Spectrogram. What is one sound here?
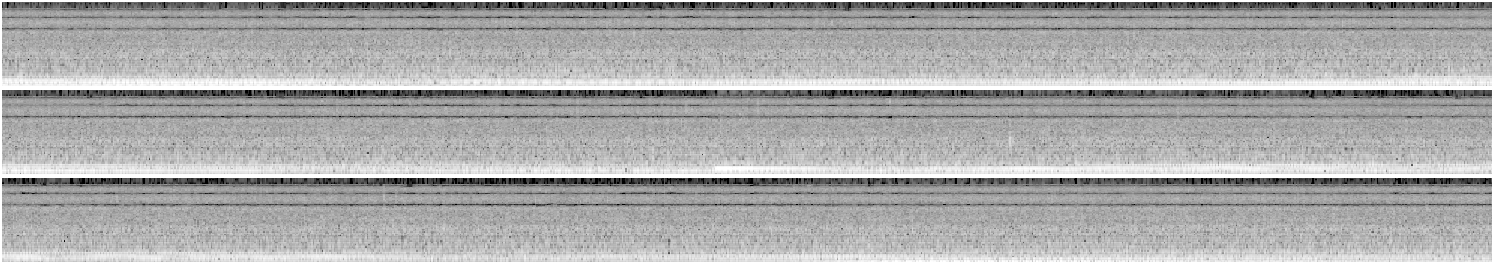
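A small creek waterfall splashes over rock ledges into a foaming pool.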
